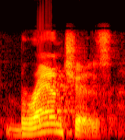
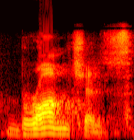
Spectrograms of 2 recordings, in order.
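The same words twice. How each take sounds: First: It is said with an American accent. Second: It is said with a British accent. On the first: The speaker calls it right. "they wanted an American accent" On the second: The speaker calls it wrong. "not branches"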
